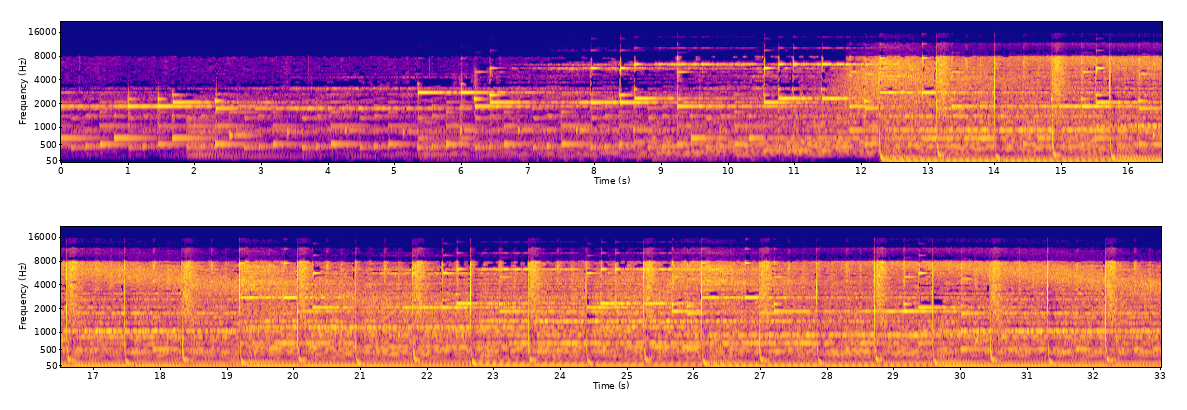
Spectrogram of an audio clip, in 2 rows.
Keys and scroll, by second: 23.6 ctrl+=.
